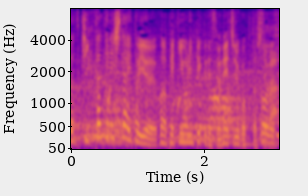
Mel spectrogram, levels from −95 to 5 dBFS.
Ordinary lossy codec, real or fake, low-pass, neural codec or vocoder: none; real; none; none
